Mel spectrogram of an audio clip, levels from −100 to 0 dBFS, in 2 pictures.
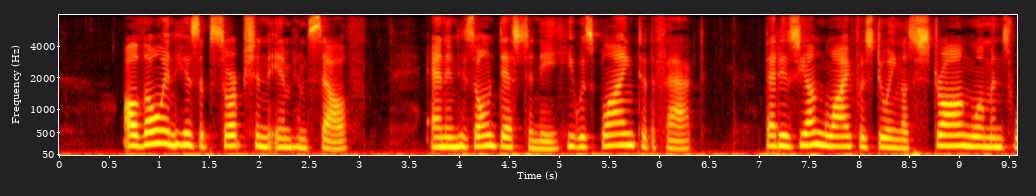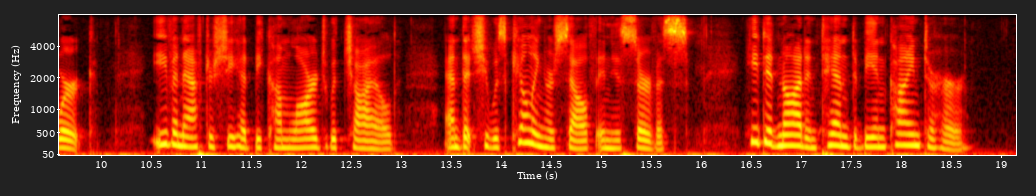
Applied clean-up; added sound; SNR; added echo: none; none; none; none.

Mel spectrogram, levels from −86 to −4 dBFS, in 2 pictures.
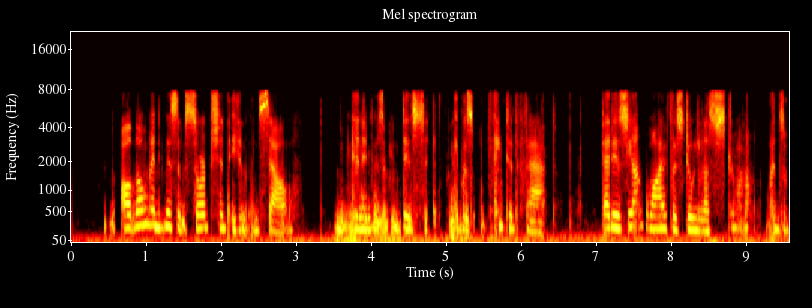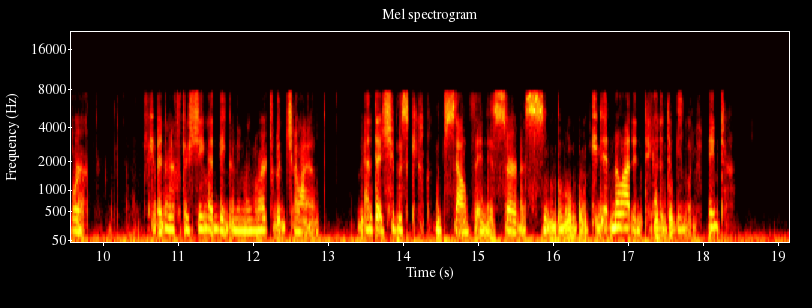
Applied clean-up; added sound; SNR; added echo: neural diffusion model UNIVERSE++.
